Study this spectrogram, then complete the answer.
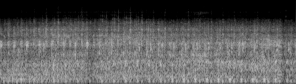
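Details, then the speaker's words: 1950s Massey Ferguson 35 three-cylinder diesel with a leaking fuel pump, just after start-up with smoke clearing: rough, uneven beat with pulses dropping out; owner suspects a misfire, present since new, injectors already swapped. "you can hear no changing see it popping out every now and again starts kicking off and after a while that smoke is gone it sounds a bit strange so I think she could run a lot better if that issue was sorted out"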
